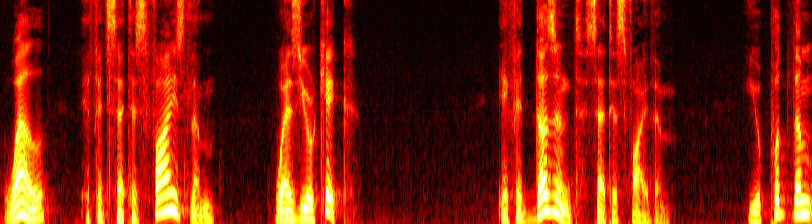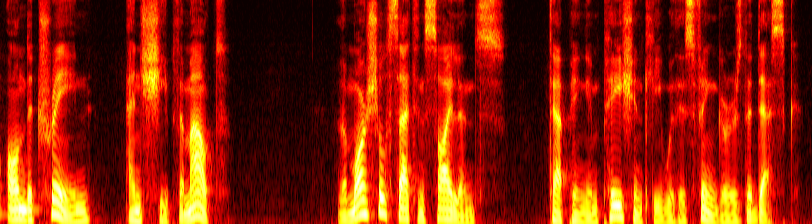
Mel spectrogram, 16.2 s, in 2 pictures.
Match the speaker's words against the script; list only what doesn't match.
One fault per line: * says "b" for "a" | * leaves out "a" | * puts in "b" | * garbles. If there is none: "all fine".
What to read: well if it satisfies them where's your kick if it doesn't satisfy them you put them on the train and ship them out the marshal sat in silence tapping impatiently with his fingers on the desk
* says "sheep" for "ship"
* leaves out "on"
